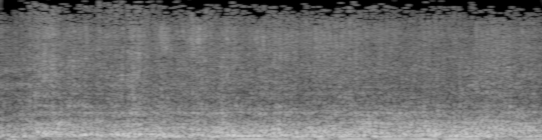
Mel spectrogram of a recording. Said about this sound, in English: Ladies and gentlemen, start your engines. Oh, I love those words. I love it even more when the engines crank up.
